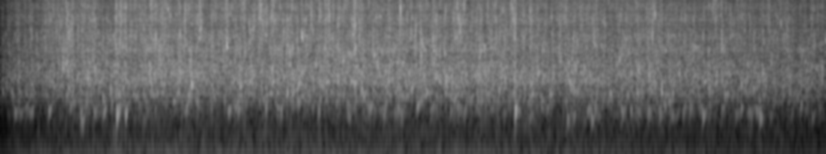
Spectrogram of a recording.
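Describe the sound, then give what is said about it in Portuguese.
A small, fast-flowing river running over a stony bottom makes a continuous rushing, babbling wash of water. The sound stays steady and even throughout, with no voices. “Esse barulho que estamos escutando é um rio pequeno, mas que corre bem ligeiro. Você consegue imaginar um riozinho cheio de pedras no fundo”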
